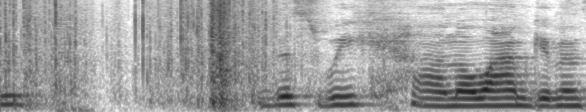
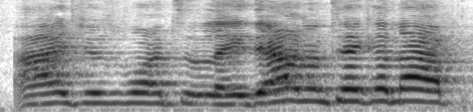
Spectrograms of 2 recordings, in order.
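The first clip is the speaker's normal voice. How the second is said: higher, louder wail of wanting rest; exclaimed weary plea; 4 semitones higher, 7 dB louder than usual. Real, not acted. Vlogger pleading for a nap mid-haul, loud complaint. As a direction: belt it out as a plea.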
